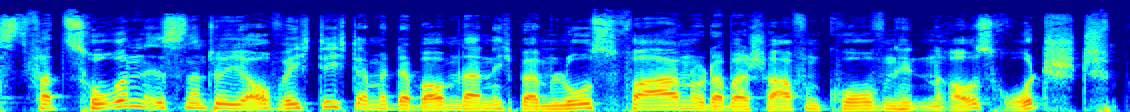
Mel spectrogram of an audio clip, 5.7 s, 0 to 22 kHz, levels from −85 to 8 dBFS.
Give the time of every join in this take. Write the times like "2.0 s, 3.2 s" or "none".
none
